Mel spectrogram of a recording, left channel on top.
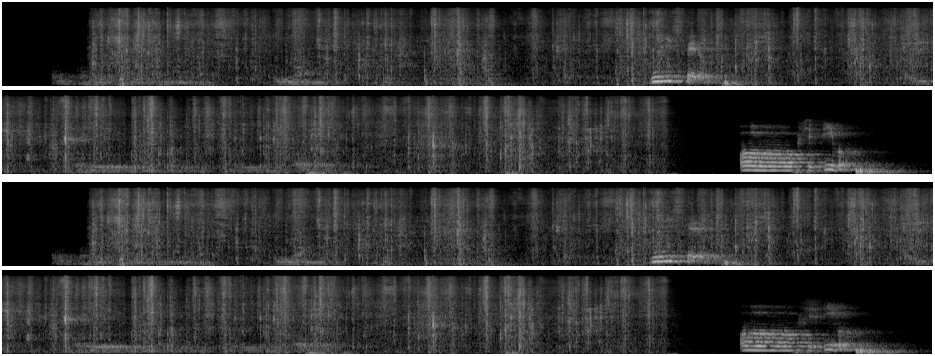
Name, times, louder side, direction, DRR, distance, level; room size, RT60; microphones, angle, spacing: voice 1, 0.5-1.9 2.7-3.2 9.0-9.6 10.0-12.7, equal, 15° left, -4 dB, 2.6 m, -46 dB
sound 1, 0.8-16.0, right 1 dB, 5° right, 0.3 m, -33 dB
voice 2, 6.5-7.3 16.7-18.0, left 2 dB, 55° left, 1 dB, 0.8 m, -29 dB
11.5 x 5.2 x 4.2 m, 1.2 s
head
